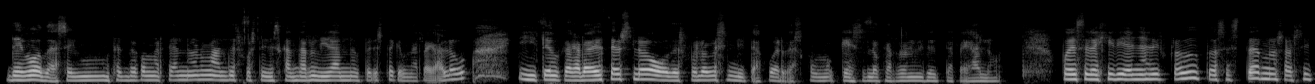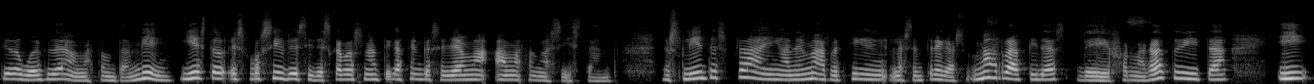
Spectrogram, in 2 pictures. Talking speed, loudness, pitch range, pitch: 170 wpm, -26 LUFS, 190-245 Hz, 215 Hz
